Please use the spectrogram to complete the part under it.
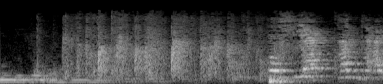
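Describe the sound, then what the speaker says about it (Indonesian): A church congregation at a Sunday worship service claps in uneven bursts while voices carry over the sound, with a heavier thump of clapping near the end. "Tepuk tangan dulu dong untuk Tuhan."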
